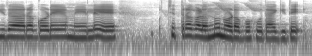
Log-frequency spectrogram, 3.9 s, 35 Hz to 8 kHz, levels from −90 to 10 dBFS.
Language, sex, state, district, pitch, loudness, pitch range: Kannada, female, Karnataka, Bangalore, 220 Hz, -15 LUFS, 205-230 Hz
